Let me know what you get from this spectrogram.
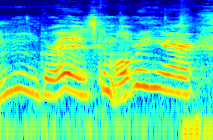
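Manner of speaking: sultry, seductive, beckoning come-on. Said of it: "the Grinch comes out and she's like".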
